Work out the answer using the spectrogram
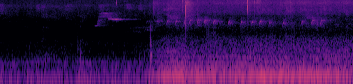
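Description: Woodland ambience with songbirds: a single whistled note about two seconds in, then from about three seconds a fast run of repeated chirps over a steady low rumble, with a few faint clicks.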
